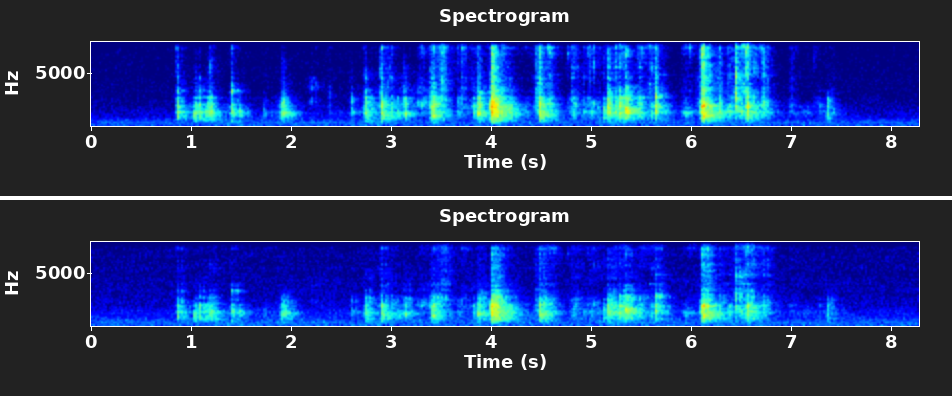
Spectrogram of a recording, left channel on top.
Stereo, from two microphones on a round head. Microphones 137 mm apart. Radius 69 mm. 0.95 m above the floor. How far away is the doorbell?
I don't hear a doorbell.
